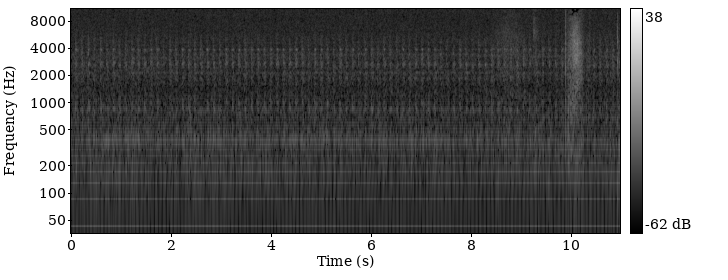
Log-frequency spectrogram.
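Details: Engine with scored cylinders, heard from inside the cabin, clearer with window open: steady, fast, light knocking over a quiet idle; piston slap from cylinder scoring.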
